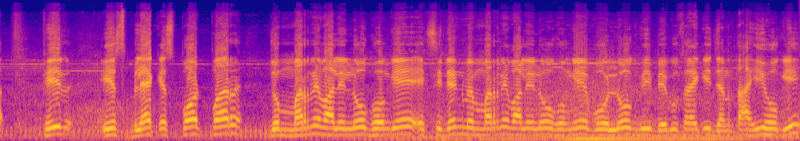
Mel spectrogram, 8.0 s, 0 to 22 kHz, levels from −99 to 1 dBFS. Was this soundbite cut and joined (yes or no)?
no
